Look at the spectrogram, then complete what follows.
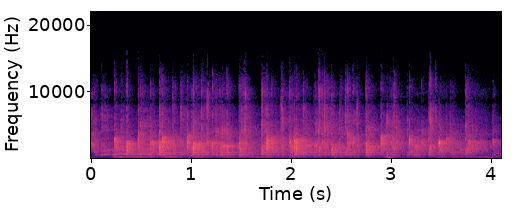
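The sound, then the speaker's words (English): A crowd applauds steadily to welcome an author guest, many hands clapping in a dense, crackling wash that holds at an even level for the whole stretch, with no voices on top. “So, a big round of applause, please.”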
